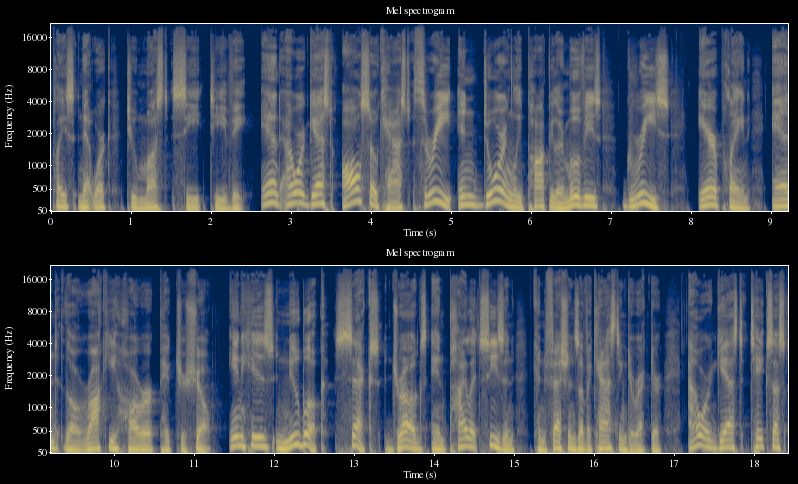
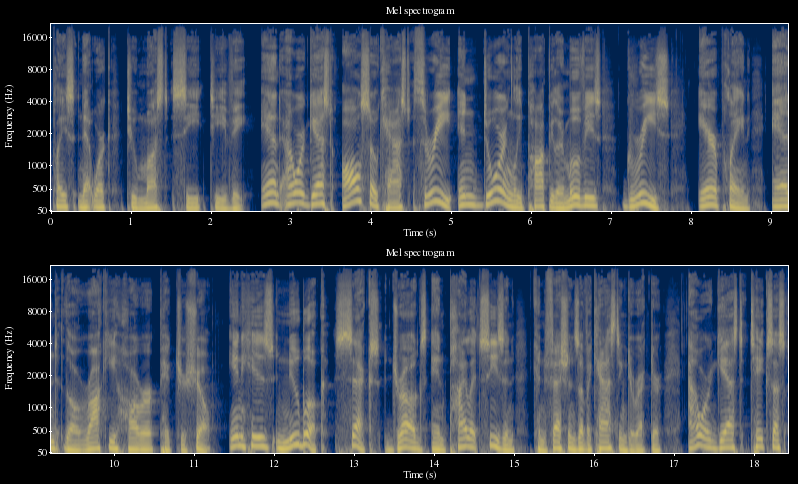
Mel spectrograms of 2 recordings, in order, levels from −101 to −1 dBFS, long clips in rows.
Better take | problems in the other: neither | none

